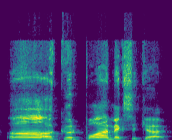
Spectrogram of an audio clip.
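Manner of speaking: slow, high, drawn-out goodbye; see him off with mock sweetness; mocking farewell. Real, not acted. Kicking the troll out.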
